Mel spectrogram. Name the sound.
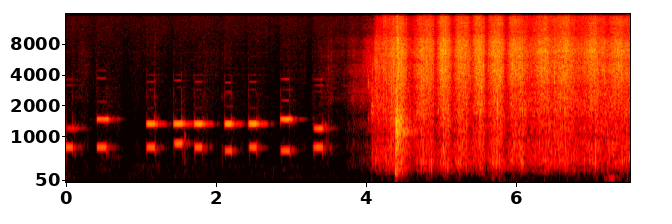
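telephone being dialed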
